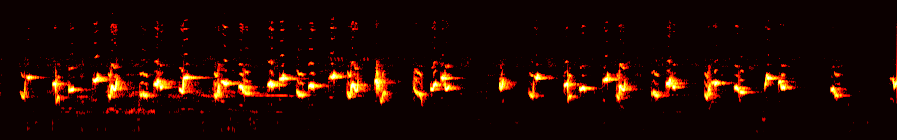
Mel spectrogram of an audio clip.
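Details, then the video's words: Yellow-vented bulbul singing a long clear morning roll meant to lure other bulbuls: a steady stream of liquid, bouncing chirped notes delivered rapidly and almost without pause, slightly spacing out near the end. "PANCINGAN TRUCUKAN AGAR BUNYI burung TRUCUKAN GACOR ROPEL PANJANG"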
